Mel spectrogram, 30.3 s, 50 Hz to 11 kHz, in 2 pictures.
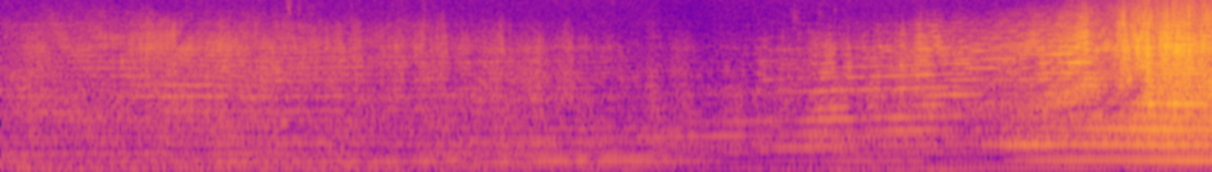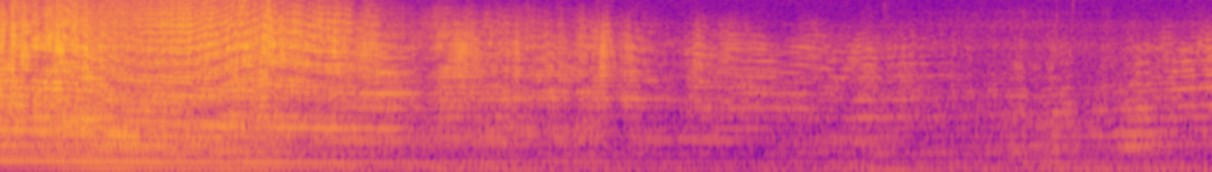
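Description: The twin Zenoah ZG 45 two-stroke petrol engines of a giant-scale RC Dornier Do 335 model, with one propeller in the nose and one in the tail, drone steadily in flight. About halfway through, a close pass makes the engines grow loud, and their pitch falls as the model goes by; the sound then eases back to a more distant drone.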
